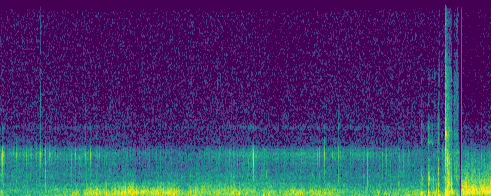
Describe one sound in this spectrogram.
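Wind buffets outdoors with a low rumble.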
